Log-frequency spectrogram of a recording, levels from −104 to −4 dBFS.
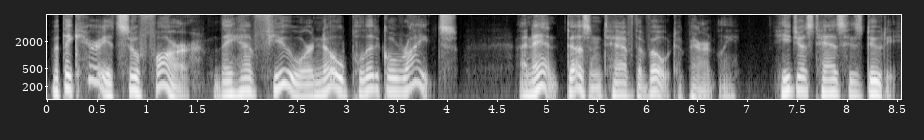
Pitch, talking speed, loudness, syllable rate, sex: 140 Hz, 175 wpm, -19 LUFS, 4.5 syllables/s, male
